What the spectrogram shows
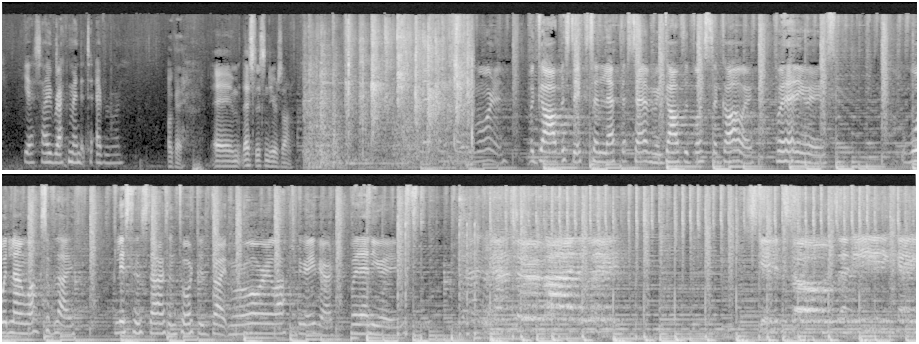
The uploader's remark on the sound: live from the biggest secondary school in Ireland - Gorey Community School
